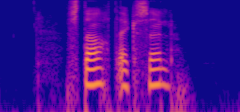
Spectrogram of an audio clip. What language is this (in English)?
Norwegian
